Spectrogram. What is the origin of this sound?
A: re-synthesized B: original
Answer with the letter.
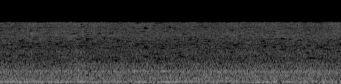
B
